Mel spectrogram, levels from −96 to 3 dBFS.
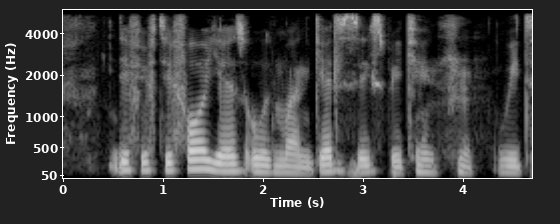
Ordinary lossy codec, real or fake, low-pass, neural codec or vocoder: none; real; 5.4 kHz; none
